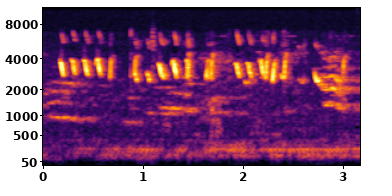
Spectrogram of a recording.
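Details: Black hen with fighter chicks; many chicks give high, thin peeps in quick overlapping bursts, some rising and falling, with a low rumbling background throughout.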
